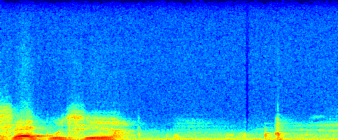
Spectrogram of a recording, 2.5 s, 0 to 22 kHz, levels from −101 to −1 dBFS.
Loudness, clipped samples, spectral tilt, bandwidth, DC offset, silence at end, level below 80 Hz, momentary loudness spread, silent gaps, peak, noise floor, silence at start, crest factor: -21 LUFS; under 0.1%; -7.5 dB/octave; 17.5 kHz; under 0.1%; 0 s; -42 dBFS; 22 LU; none; -6 dBFS; -38 dBFS; 0 s; 16 dB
